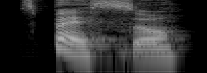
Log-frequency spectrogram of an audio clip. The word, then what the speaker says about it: spesso: This is a common mistake because many students aren't aware that double consonants are actually pronounced for a longer duration in Italian than they are in English.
